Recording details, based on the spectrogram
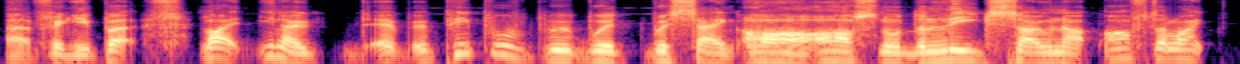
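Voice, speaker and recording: A man's voice: mid-range voice, animated, moderate pace, fairly bright tone, dry recording. A man co-hosting a football podcast, rambling with lots of fillers in casual chat. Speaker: podcast co-host.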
